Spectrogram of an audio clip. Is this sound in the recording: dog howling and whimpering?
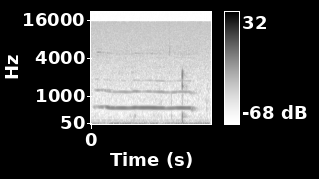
yes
